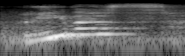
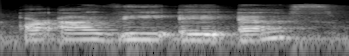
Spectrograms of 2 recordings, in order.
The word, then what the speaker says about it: Rivas: I think it's pronounced Rivas, R-I-V-A-S. Did I say it right?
